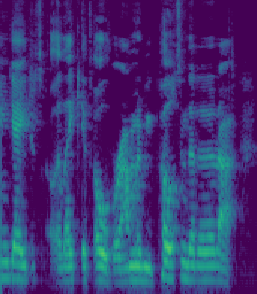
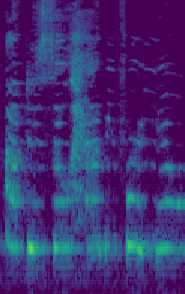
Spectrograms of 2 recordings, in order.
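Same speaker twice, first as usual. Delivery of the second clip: tearful friend. Retold or imitated. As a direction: mimic a friend gushing through tears. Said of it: "She was like".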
